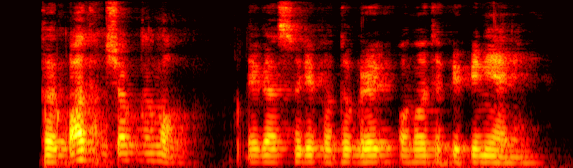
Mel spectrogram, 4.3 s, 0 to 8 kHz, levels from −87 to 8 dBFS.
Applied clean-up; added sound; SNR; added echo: neural mask model DeepFilterNet 3.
